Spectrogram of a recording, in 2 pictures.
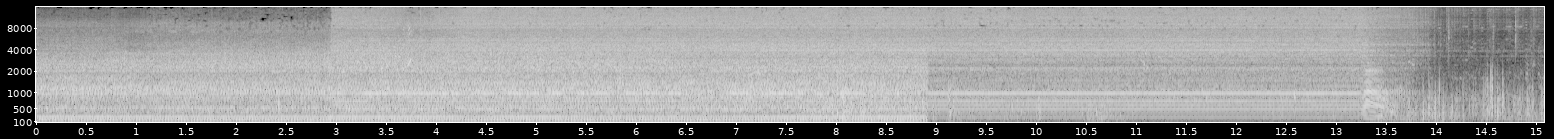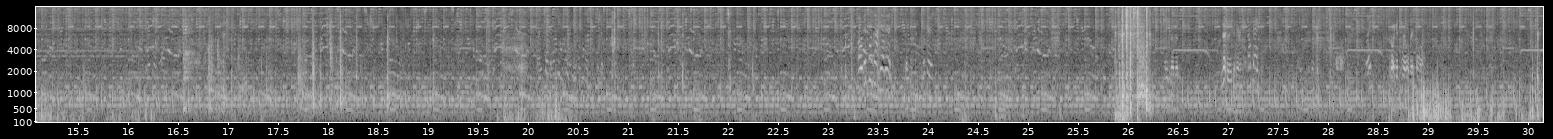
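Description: A machine motor running loudly and steadily, then winding down with a falling pitch about 13 seconds in. After that it is much quieter, with a sharp knock about 26 seconds in and a few more knocks near the end.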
